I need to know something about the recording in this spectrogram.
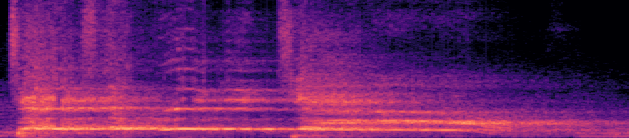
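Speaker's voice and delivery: high, drawn-out screamed imitation; screaming wife. Wife screaming at the family over the commercial, imitated scream. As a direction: scream it like a panicked wife, stretching the words. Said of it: "my wife is screaming".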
